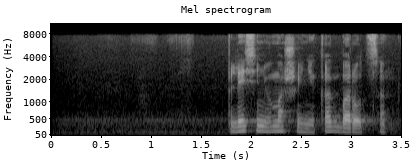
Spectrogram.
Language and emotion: Russian, neutral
